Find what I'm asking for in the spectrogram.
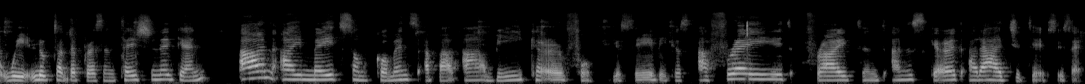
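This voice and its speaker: A woman in the middle of her pitch range teaches English over a video call, her voice carrying a gravelly fry. She explains each point patiently, repeats words and checks in with a quick "yeah?". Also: poor audio. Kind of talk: online English lesson.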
